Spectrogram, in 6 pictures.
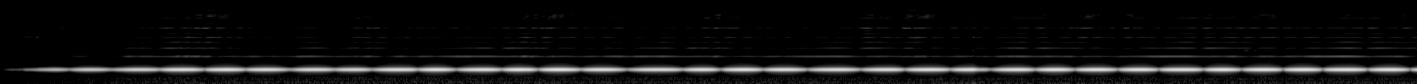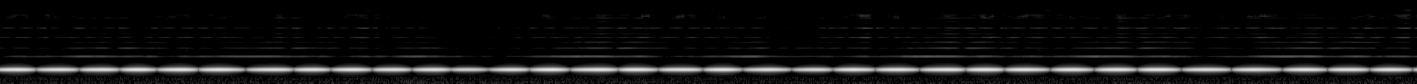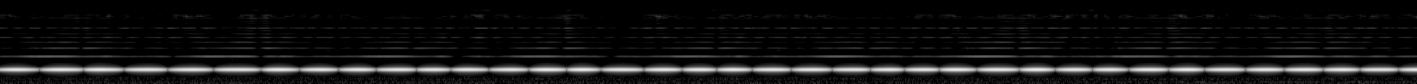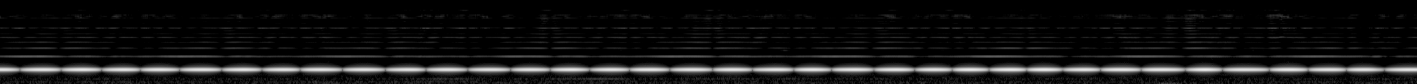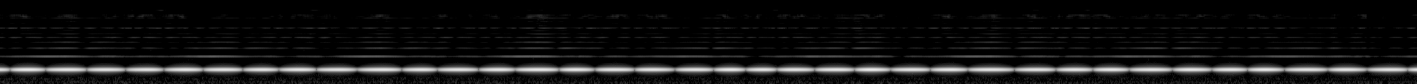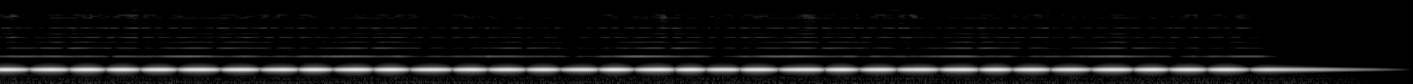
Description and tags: water wineglass4
Rubbing finger on wine glass filled with water. Recorded using mono microphone and ensemble. No post processing
00-M002-s14, rim, rub, water, wineglass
